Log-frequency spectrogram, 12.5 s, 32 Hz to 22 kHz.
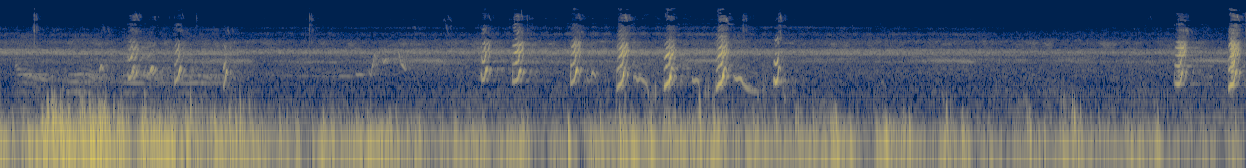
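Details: Samoyed puppy Lucky, 64 days old and on its third day at a new home, in a garden corner in Niseko, Hokkaido, Japan, on 3 June 2021 while escaping. High, thin whimpers slide downward in quick bursts over low rustling and a steady high hum.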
